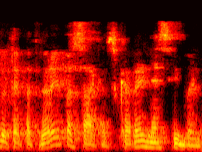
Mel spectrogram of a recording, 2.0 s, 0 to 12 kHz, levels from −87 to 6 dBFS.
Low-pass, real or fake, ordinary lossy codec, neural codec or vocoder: 7.2 kHz; real; AAC, 32 kbps; none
